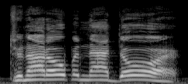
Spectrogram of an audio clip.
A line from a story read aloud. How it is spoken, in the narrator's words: shouted, voice laden with authority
